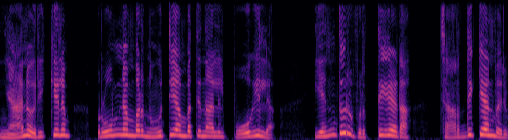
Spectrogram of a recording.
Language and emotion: Malayalam, disgusted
